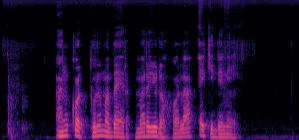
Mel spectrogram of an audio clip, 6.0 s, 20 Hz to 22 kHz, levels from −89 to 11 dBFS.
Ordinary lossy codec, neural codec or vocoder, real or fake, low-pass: none; vocoder, 44.1 kHz, 128 mel bands, Pupu-Vocoder; fake; none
